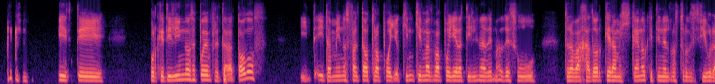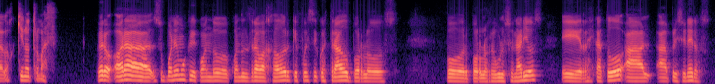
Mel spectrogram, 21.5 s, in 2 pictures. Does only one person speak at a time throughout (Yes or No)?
Yes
